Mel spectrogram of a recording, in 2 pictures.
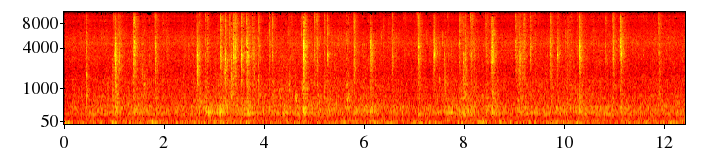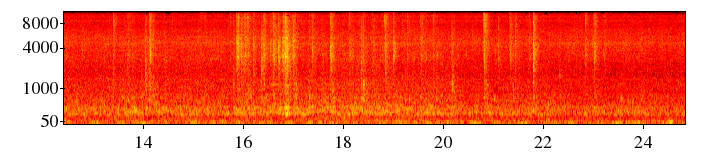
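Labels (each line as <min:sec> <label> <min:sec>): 0:00.0 A muffled rain sound heard indoors. 0:24.9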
